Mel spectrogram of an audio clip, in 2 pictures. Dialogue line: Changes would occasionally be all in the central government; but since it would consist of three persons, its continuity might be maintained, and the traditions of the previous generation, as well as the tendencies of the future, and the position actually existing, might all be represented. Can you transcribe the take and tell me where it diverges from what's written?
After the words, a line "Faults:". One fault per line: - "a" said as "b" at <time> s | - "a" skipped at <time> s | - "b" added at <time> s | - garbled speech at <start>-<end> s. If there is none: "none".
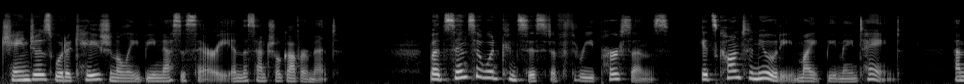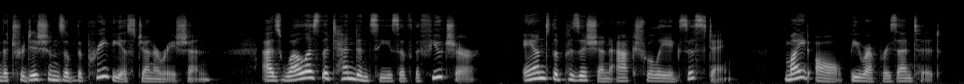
Changes would occasionally be necessary in the central government; but since it would consist of three persons, its continuity might be maintained, and the traditions of the previous generation, as well as the tendencies of the future, and the position actually existing, might all be represented.
Faults:
- "all" said as "necessary" at 1.6 s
